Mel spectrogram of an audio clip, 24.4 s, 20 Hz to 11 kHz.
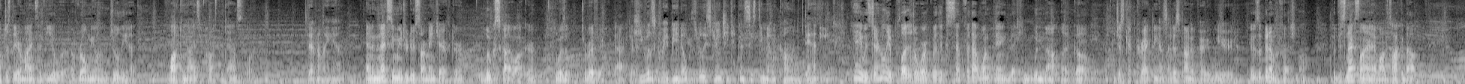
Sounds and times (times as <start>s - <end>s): Speech: 0.0s - 4.3s, 5.1s - 24.1s
Music: 0.0s - 24.4s.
